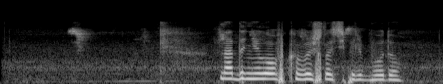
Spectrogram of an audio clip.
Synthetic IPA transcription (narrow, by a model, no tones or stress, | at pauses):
nad̪ənʲɪlˠofkəvɨʂlˠəsʲɪ̥pʲeɾʲbud̪ʊ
